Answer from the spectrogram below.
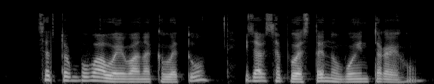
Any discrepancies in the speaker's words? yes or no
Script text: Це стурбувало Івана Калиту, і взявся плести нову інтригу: no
